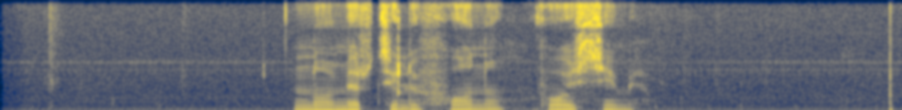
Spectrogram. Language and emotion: Russian, sad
